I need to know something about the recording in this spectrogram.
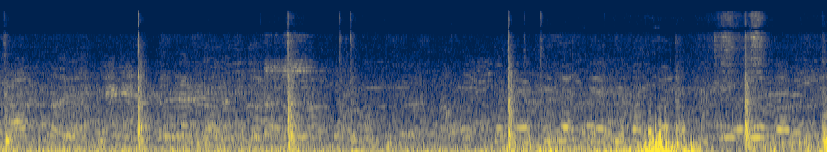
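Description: A knife blade knocks sharply against a wooden board.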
